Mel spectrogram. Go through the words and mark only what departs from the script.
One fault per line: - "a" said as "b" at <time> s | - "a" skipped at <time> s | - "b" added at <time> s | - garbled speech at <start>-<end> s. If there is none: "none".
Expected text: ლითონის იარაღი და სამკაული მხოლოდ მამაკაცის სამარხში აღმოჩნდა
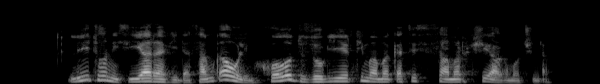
- "ზოგიერთი" added at 3.1 s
